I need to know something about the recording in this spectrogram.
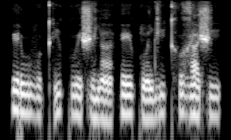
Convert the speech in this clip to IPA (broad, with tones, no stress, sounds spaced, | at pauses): ɪ˦ ɾ uː˨ β ʊ˨ kʼ i˨˦ kʷ eː˨ ʃ ɪ˨ j ã˨ | eː˦ kʷ ã˨ d iː˨˦ kʰ ʊ˦ ɣ a˦˨ ʃ i˦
